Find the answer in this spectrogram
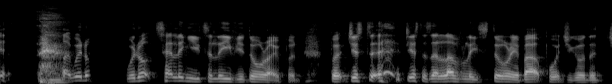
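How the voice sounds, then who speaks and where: At a very fast pace, a man with a British accent speaks at a medium pitch with lively intonation. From United Kingdom. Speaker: expat, podcast host. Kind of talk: interview answer. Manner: chatty, enthusiastic.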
